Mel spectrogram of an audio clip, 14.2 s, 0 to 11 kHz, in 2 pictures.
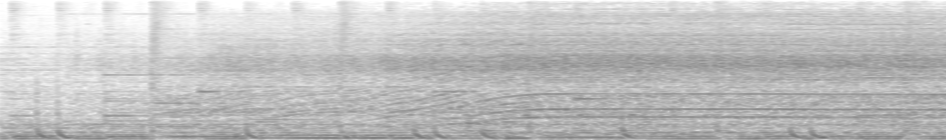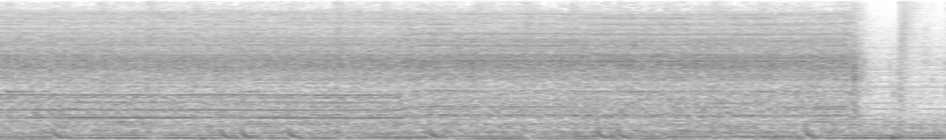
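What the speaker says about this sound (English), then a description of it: "I'm going to go ahead and start drilling." An electric drill bores a pilot hole into a side strake on a Honda S2000, a steady, loud whine that holds for about ten seconds before it winds down, with no talking.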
